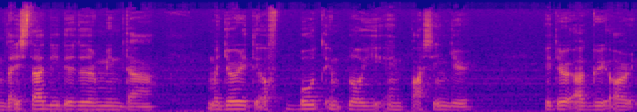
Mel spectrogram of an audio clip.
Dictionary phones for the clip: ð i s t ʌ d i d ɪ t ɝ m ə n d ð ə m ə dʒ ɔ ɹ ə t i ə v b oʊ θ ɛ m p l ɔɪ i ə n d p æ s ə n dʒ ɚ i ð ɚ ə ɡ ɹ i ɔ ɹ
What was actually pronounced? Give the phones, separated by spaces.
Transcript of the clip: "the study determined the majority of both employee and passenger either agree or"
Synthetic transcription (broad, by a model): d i s t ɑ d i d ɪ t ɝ m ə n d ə m ə dʒ ɔ ɹ ə t i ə f b oʊ t ɛ m p l ɔɪ i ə n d p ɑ s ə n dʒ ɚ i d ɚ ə ɡ ɹ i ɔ ɹ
